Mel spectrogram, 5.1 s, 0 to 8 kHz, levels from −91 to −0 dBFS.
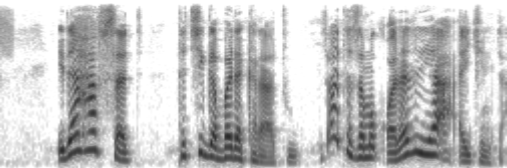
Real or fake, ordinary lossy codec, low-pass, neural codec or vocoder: real; none; 7.2 kHz; none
